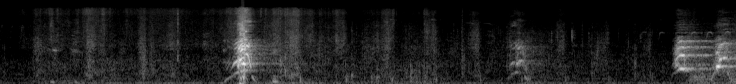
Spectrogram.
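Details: Shaun, a Shetland Sheepdog, in agility training on the dog walk with running contacts, 11.11.2013: sparse barks, a loud single bark, then a softer one, then a quick double bark at the end, with quiet handling noise between them.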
